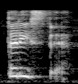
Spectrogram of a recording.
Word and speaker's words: triste: So we have triste. Triste. It's a two-syllable word, so triste, 1 and 2.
